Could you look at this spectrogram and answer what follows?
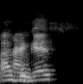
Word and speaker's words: agus: Nolle Kriel, Agus. Agus. Lena Agus. Agus. Lena Varur. Well, I thought and was is apostrophe s. And that is a short form of it. Okay. That the long form is Agus.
